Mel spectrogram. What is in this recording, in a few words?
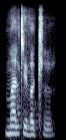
"multivocal", Indian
